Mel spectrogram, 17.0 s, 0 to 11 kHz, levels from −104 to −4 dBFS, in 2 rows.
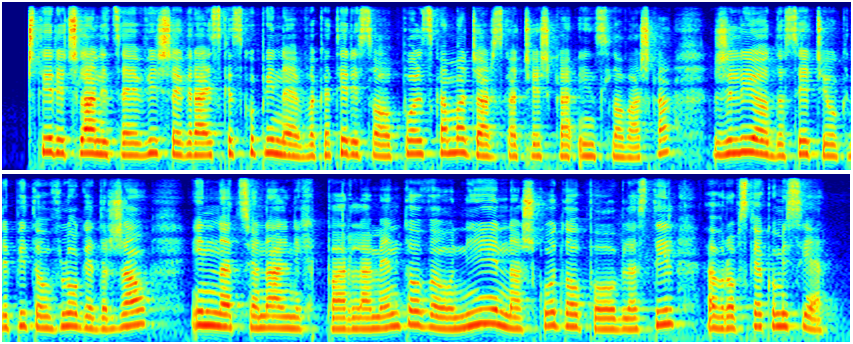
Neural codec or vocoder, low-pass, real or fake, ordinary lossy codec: none; 9.9 kHz; real; none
